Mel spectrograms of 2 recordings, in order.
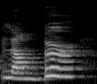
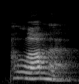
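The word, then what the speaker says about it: plumber: name of a profession this is not plum burr most english learners they mispronounce this word and they say plum bur this is palama plummer say with me palama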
